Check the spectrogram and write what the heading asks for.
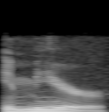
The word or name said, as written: emir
